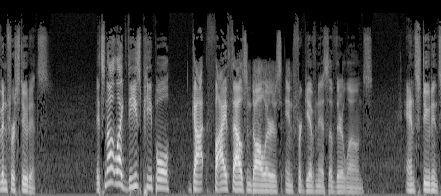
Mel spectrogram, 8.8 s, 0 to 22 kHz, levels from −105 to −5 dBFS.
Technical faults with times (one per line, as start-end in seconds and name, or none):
4.87-5.88 Bluetooth SBC bit pool drop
